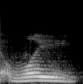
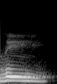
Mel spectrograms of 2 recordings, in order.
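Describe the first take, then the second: First: DHI said heavy, back of the tongue raised; correct thick dhi. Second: DHI said thin, without raising the back of the tongue; a light, thin DHI as the mistake; wrong thin dhi. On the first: Teacher correcting the mistake, a heavy drawn-out DHI. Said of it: "tapi dhi". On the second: Teacher showing the wrong letter, a thin light DHI. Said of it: "bukan dhi". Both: Shown as a demonstration.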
